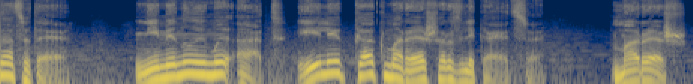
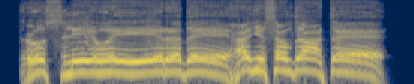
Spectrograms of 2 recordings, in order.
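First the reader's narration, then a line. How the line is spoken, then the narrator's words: Very loud shout. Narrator (Russian): выкрикнул я, даже громче, чем визжали раненые нурглы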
